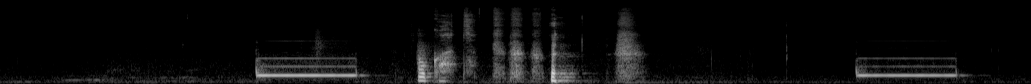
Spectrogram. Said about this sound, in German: Genau, jetzt rufen wir mal den Zweitberühmtesten an. Das klingelt schon mal. Sehr gut.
